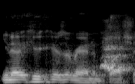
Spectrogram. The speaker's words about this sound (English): That's, my, that's my dog.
